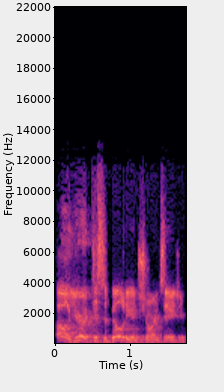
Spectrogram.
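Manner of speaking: usual speaking voice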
